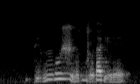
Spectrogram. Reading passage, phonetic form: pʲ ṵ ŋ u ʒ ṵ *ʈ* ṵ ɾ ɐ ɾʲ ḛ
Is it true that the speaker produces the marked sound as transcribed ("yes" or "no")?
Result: no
